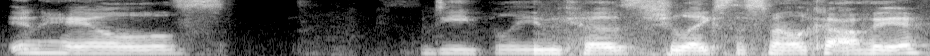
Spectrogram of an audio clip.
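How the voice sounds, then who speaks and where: A woman player describing her character's actions in a tabletop game in an unhurried, thoughtful way. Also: on the low side, little pitch movement, a little hiss or hum.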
